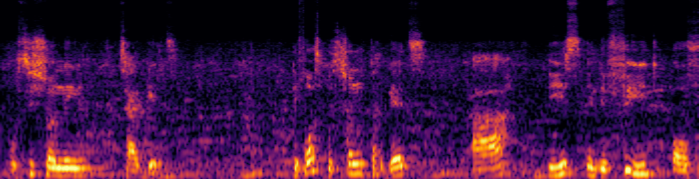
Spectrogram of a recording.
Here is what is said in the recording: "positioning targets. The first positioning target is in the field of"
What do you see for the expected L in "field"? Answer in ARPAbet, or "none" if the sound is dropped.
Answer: none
